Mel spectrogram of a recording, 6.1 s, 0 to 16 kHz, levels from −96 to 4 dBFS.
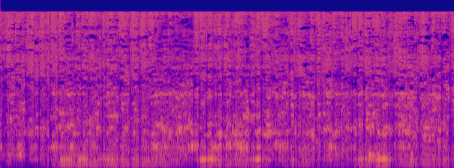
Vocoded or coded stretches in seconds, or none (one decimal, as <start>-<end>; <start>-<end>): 0.6-3.9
